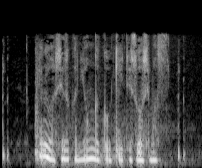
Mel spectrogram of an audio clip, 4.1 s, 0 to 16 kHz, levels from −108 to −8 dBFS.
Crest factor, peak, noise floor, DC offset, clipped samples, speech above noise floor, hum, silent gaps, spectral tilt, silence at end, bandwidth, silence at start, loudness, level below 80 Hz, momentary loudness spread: 16 dB; -6 dBFS; -64 dBFS; under 0.1%; under 0.1%; 44 dB; none; none; -7 dB/octave; 0.45 s; 7.8 kHz; 0.05 s; -21 LUFS; -60 dBFS; 22 LU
